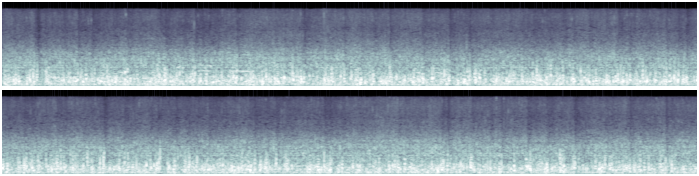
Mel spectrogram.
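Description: The engine of an old wooden fishing boat running steadily under way, a low even drone, with wind on the microphone.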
